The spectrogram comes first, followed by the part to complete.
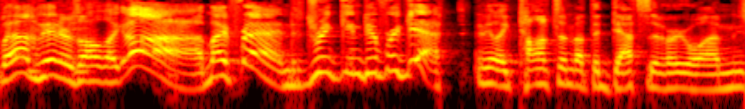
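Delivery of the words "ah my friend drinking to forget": slow, bad, cheesy Russian accent, pitched up. Recounting a scene, voicing Alexander taunting another character, terrible Russian accent as Alexander. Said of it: "forgive my terrible Russian accent".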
